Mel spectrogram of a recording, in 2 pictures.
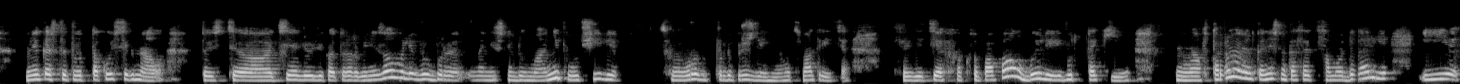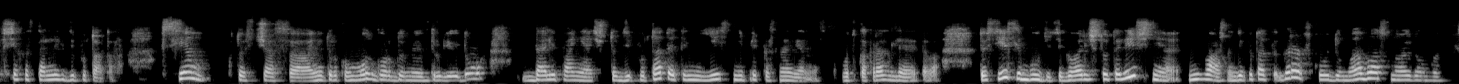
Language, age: Russian, 20-39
